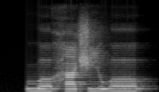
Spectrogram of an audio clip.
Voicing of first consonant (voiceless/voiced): voiced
